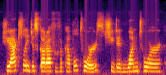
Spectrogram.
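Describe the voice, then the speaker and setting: Female interview guest, mid-range pitch, chatty and enthusiastic, conversational delivery. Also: moderate pace, darkish tone. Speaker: interview guest, theater stage manager and director.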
